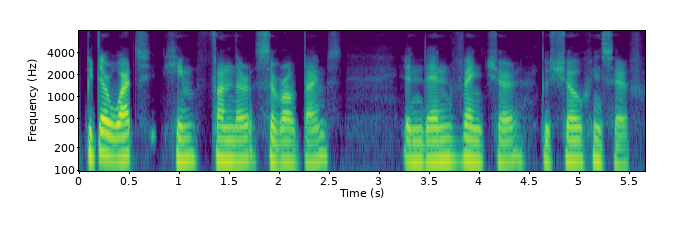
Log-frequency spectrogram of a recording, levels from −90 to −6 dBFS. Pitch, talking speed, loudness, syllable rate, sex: 130 Hz, 125 wpm, -22 LUFS, 4.5 syllables/s, male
